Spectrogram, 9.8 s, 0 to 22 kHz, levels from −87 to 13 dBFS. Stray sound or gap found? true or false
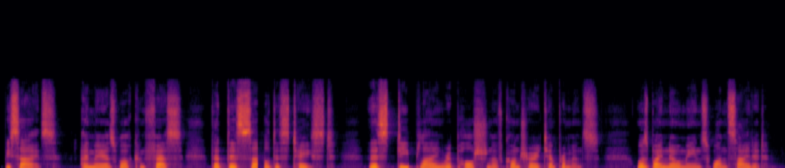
true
